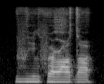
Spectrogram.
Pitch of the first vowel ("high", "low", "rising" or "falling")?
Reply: low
